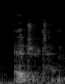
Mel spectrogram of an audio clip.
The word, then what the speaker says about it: Taron Egerton: Taron Egerton. – Okay. – Am I saying that right? – Yes. – Egerton.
